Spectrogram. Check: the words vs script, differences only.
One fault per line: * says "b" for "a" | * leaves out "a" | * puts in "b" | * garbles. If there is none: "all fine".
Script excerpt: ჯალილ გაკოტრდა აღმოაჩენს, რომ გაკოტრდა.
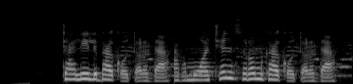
all fine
